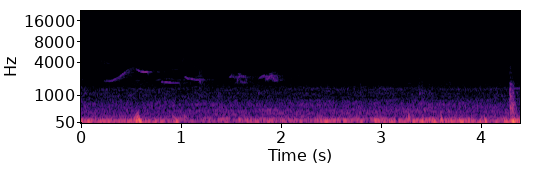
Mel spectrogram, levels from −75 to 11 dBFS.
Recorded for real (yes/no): yes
